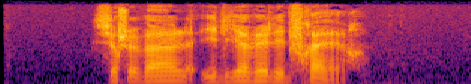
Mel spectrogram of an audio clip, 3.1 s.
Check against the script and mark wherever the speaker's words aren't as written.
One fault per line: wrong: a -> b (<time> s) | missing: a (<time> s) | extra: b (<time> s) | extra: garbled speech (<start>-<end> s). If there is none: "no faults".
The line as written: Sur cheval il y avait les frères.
no faults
